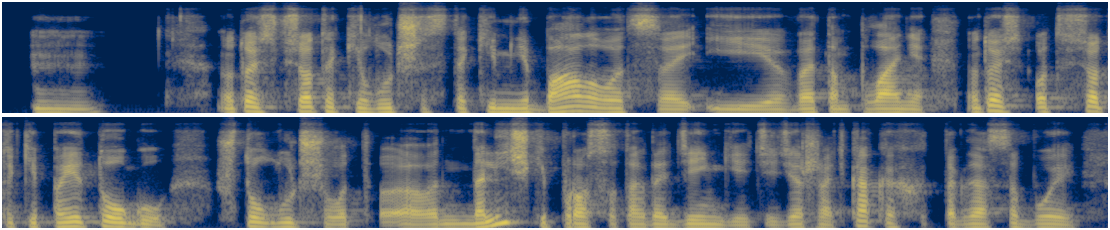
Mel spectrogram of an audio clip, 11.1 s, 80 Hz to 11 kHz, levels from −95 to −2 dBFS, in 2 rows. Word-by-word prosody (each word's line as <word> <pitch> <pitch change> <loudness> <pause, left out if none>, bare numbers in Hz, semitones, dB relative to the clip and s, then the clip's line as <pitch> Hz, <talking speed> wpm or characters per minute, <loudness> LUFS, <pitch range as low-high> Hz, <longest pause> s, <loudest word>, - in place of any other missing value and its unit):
Мгм. 105 0 -6 0.6
Ну, 110 - -3
то 140 - +2
есть 135 -1 +2
всё-таки 135 -3 +1
лучше 115 0 +4
с 110 - -3
таким 115 +1 -3
не 110 0 0
баловаться, 115 -3 +3
и 100 0 -3
в 100 +1 -7
этом 110 -1 0
плане 105 -2 +1 0.2
ну, - - -3
то - - +3
есть 150 0 -1
вот 130 0 -1
всё-таки 130 -2 -1
по 130 +1 +3
итогу, 125 -8 +1 0.2
что 135 - 0
лучше 125 -4 +2
вот, 100 0 -6
э, 100 +1 0
налички 115 - +4
просто 110 -1 -1
тогда 105 -1 -2
деньги 100 -2 -2
эти 90 +1 -7
держать? 100 +1 -3
Как - - 0
их - - -7
тогда 105 +1 -1
с 105 - -2
собой, 110 -2 -3
э, - - -22
110 Hz, 200 wpm, -23 LUFS, 100-125 Hz, 0.6 s, лучше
